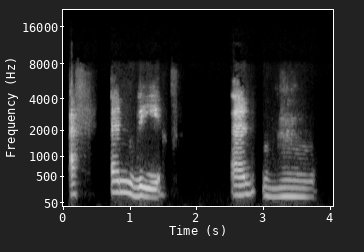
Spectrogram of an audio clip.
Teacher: labial is your lip, dental teeth. Teeth on lip. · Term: labiodental sounds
